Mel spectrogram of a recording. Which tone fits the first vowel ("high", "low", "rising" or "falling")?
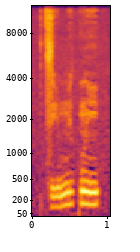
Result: low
